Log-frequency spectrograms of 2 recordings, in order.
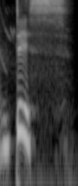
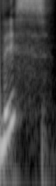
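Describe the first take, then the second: First: It begins with a hard d sound. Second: It begins with a soft th sound. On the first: "other people will pronounce it like a D" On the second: "instead of this"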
